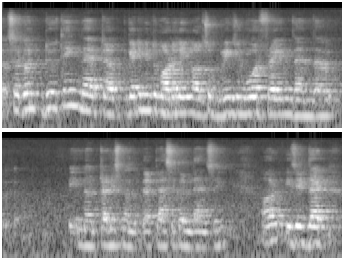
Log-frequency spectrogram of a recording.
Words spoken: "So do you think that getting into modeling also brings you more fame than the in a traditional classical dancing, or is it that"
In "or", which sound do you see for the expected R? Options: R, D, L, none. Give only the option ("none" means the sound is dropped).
R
